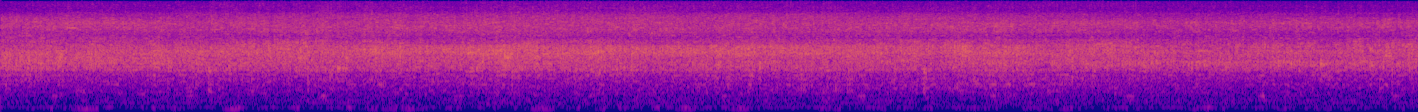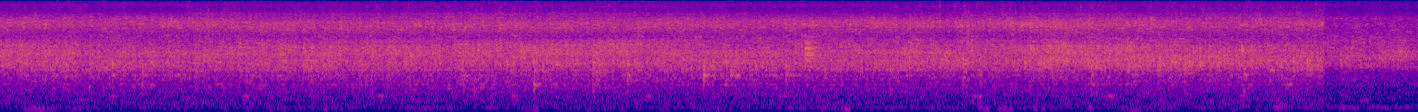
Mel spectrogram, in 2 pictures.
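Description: Chicken pieces deep-frying in hot oil in a pan: a faint, steady sizzle of bubbling oil with a few small pops, dropping off near the end.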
